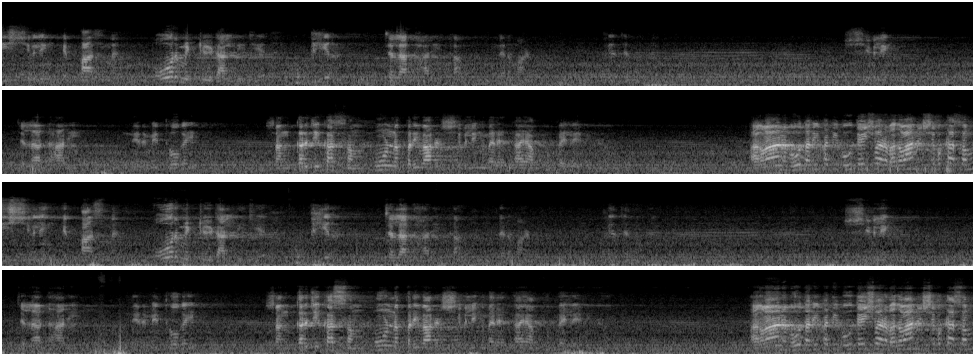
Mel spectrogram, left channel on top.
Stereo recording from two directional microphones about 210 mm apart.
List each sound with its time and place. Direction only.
0.0 s vehicle: 25° right (ahead or behind)
1.5 s a man's voice: 25° right (ahead or behind)
8.4 s a sound: 25° right (ahead or behind)
9.9 s a sound: 25° right (ahead or behind)
11.0 s vehicle: 25° right (ahead or behind)
12.4 s a man's voice: 25° right (ahead or behind)
17.2 s a man's voice: 25° right (ahead or behind)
